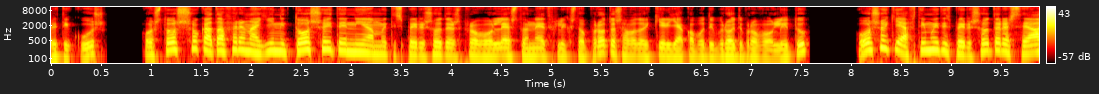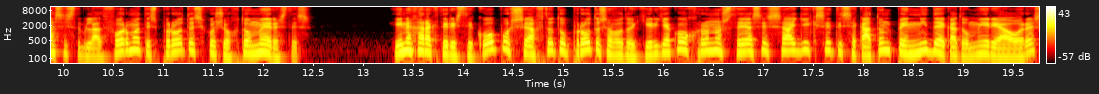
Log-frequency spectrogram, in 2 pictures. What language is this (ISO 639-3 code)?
ell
